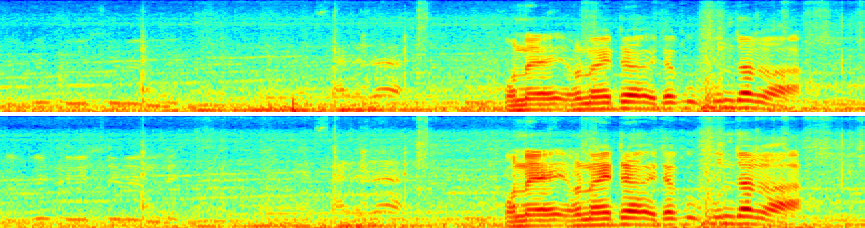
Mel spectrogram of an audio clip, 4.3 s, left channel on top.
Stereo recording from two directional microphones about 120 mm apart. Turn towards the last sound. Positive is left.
turn(degrees=-5)  # may be behind; listen again after turning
